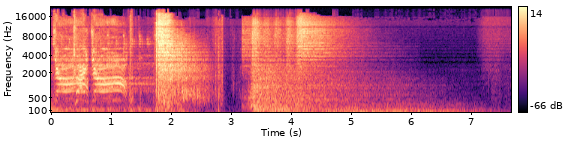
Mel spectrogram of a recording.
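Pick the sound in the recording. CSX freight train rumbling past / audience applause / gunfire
gunfire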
